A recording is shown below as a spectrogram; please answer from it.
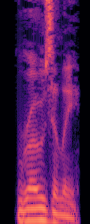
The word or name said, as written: Rosalie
